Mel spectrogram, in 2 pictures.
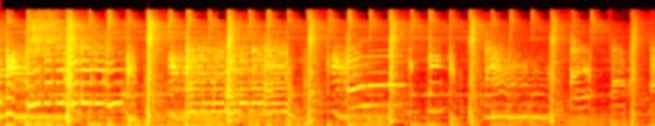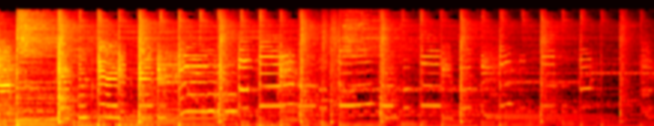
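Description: Instrumental ending of a blues song: guitar lead with bent notes over bass and drums, fading out steadily.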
